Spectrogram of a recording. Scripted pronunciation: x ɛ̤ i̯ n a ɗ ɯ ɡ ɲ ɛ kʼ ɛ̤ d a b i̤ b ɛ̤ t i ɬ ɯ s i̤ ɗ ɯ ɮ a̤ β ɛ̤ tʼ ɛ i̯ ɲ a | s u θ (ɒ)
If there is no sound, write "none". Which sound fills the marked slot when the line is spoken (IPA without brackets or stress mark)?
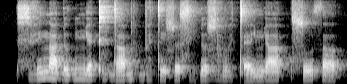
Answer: ʌ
